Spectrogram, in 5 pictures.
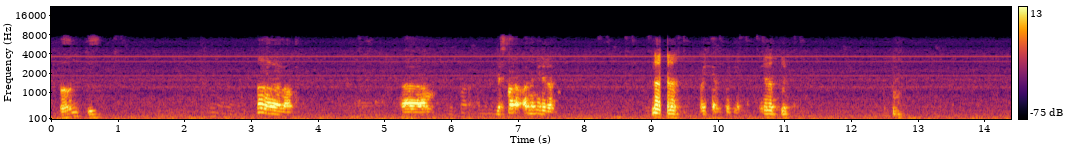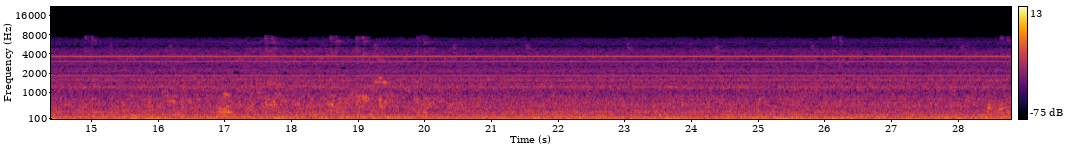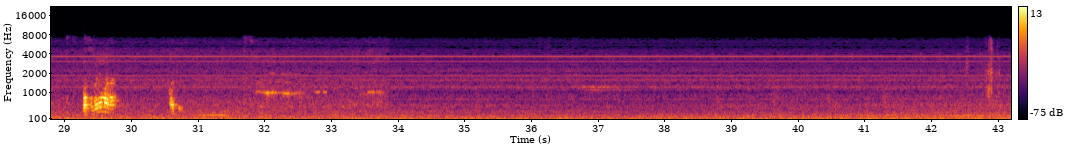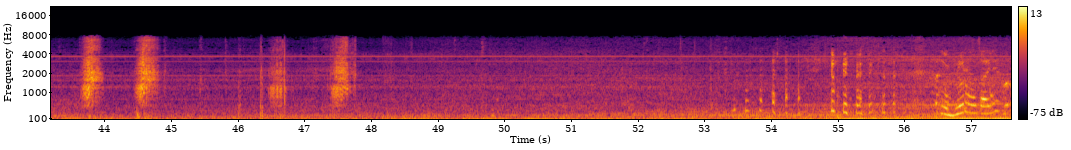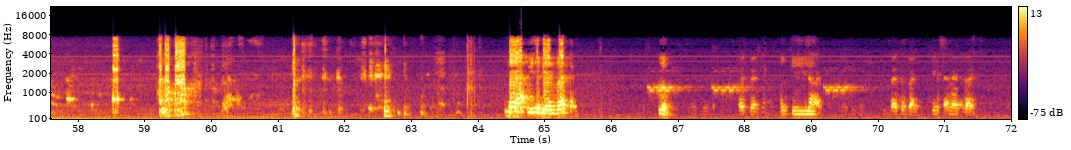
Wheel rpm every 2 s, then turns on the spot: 0, 0, 0, 0, 0, 0, 0, 0, 0, 0, 0, 0, 0, 0, 0, 0, 0, 0, 0, 0, 0, 0, 0, 10, 0, 0, 0, 0, 0, 0, 0, 0, 0, 0, 0, 0.
none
